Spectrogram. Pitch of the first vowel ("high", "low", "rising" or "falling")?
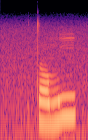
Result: low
